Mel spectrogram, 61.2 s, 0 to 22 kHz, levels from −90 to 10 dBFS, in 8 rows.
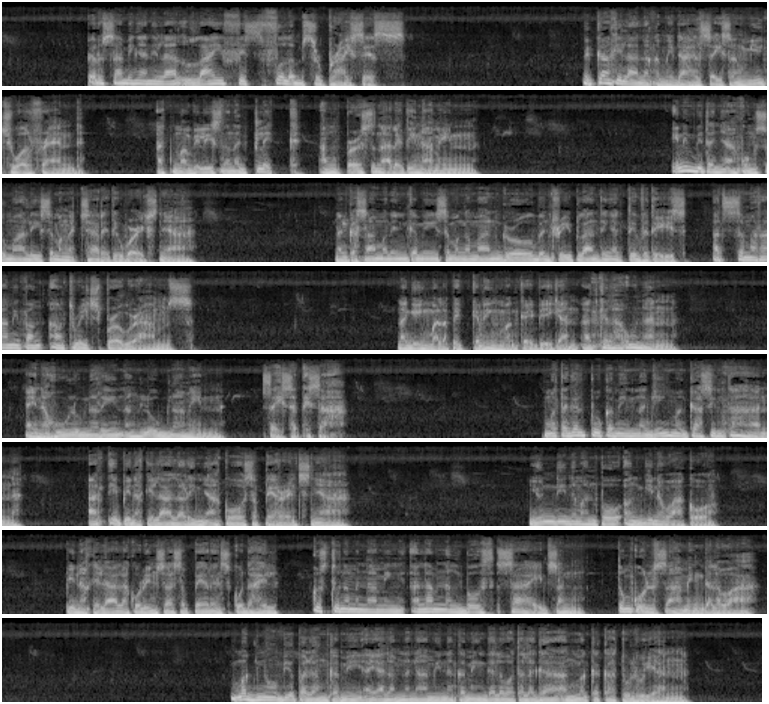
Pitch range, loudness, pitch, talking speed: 75-110 Hz, -18 LUFS, 85 Hz, 115 wpm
